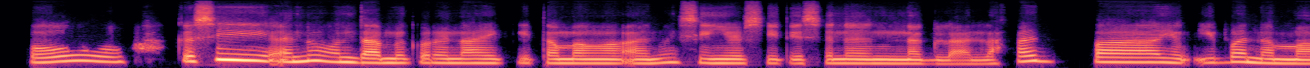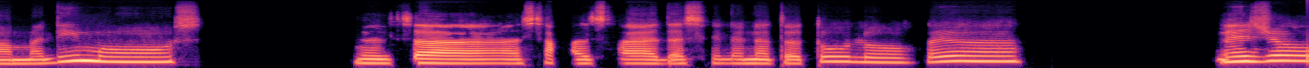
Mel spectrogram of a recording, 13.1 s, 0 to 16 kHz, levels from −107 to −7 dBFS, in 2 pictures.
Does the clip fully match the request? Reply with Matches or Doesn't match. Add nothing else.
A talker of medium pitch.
Doesn't match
